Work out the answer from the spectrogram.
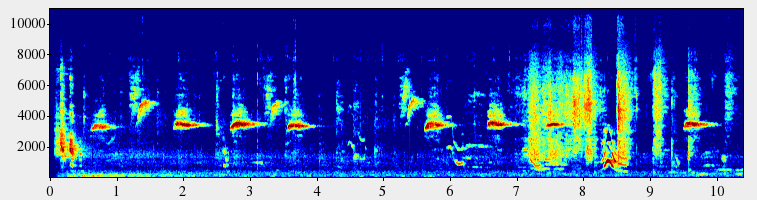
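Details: Grey francolin, the desi teetar, calling: a series of loud, clear whistled notes, each a quick upward flick into a level tone, repeated about once a second, with scattered chirps and a brief burst of noise partway through.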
